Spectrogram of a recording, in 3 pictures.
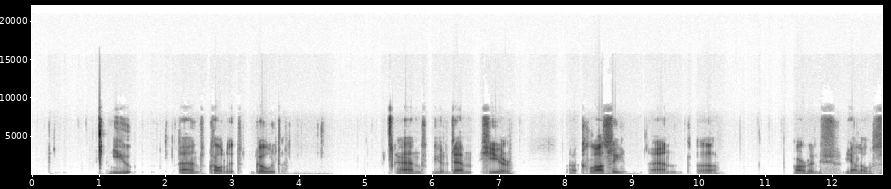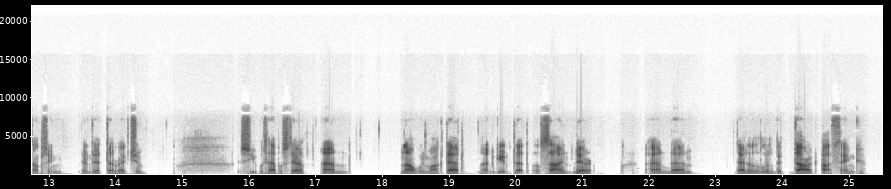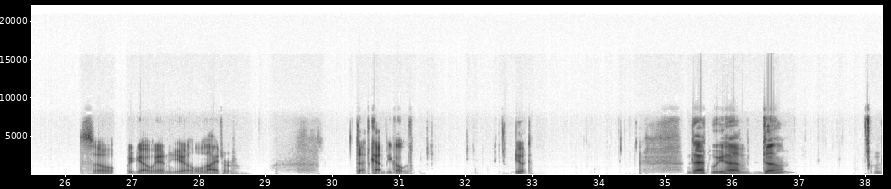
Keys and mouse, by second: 0.7-3.9 drag, 7.2-9.2 drag, 9.7-11.6 drag, 17.0 Tab, 17.7 a, 18.7 l, 20.1-21.1 drag, 21.1 Tab, 26.6-28.5 drag, 31.5 Tab, 32.1 Tab, 32.6 a.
